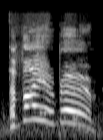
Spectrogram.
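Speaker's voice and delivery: name the beast up high and dramatic; hammed-up spooky title voice; high dramatic monster name. Shown as a demonstration. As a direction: announce the fire verm like a movie trailer. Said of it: "repeats in a voice".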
